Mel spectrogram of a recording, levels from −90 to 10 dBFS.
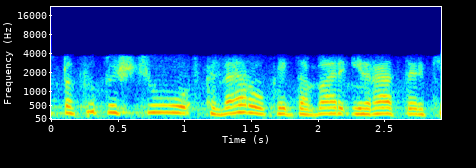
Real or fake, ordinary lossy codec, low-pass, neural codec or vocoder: fake; Opus, 16 kbps; 3.6 kHz; codec, 24 kHz, 3 kbps, HILCodec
